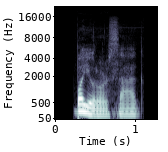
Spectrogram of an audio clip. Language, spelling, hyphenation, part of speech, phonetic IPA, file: Hungarian, Bajorország, Ba‧jor‧or‧szág, proper noun, [ˈbɒjororsaːɡ], Hu-Bajorország.ogg
- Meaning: Bavaria (a historic region, former duchy, former kingdom, and modern state of Germany; the modern state includes parts of historical Swabia and Franconia as well as historical Bavaria)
